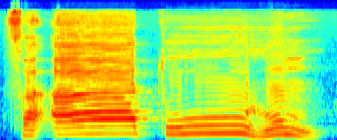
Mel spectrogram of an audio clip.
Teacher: یہاں پر دیکھیں حمزہ پر کھڑا زبر ہے اس کو کھینچیں گے، یہاں واو مدہ ہے اس کو بھی کھینچیں گے.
